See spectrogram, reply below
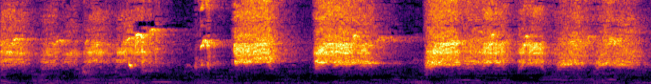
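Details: Kala tetar, the black francolin, heard in the UK giving rasping, noisy notes in an irregular run, each burst lasting a fraction of a second. Faint background hum underneath.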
